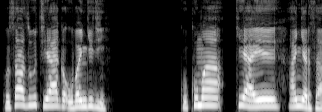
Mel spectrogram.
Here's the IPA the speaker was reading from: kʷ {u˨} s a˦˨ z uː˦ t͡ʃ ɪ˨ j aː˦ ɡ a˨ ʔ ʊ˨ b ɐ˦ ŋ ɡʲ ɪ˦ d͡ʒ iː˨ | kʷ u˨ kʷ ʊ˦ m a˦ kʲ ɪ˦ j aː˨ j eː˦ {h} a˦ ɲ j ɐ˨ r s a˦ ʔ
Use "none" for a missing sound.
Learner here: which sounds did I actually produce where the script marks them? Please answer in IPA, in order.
u˨, h

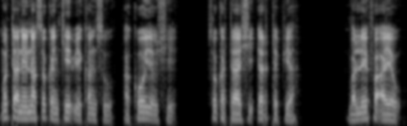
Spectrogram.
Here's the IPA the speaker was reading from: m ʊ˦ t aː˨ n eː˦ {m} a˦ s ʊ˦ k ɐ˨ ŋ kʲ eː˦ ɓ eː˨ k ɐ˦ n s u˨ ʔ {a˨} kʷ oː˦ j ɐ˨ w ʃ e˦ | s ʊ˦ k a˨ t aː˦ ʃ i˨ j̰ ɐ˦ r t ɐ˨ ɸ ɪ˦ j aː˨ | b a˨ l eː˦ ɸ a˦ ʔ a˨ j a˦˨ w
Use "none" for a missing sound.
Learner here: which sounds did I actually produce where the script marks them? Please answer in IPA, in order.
n, a˨

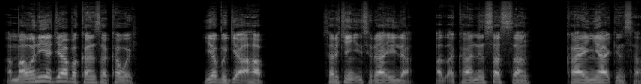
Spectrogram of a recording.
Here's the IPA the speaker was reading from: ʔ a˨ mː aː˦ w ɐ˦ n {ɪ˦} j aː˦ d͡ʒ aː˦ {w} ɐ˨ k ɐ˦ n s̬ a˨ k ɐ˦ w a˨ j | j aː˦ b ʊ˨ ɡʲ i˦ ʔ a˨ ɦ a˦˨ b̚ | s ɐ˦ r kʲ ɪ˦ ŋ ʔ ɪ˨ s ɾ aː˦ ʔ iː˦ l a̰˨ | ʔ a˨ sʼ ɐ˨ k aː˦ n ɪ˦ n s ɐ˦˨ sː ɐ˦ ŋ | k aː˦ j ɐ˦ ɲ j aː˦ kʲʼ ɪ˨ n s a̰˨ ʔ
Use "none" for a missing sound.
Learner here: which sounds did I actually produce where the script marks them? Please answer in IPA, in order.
i˦, b

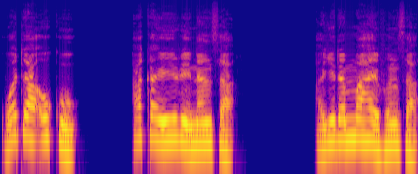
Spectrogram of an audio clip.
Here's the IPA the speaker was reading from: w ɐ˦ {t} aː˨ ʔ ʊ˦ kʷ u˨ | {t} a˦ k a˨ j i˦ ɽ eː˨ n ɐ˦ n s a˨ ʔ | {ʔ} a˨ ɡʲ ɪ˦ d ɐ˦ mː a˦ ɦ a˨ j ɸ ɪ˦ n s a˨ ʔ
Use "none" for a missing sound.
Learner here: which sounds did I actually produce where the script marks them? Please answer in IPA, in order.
t, ʔ, ʔ

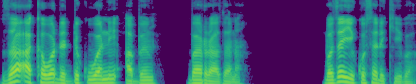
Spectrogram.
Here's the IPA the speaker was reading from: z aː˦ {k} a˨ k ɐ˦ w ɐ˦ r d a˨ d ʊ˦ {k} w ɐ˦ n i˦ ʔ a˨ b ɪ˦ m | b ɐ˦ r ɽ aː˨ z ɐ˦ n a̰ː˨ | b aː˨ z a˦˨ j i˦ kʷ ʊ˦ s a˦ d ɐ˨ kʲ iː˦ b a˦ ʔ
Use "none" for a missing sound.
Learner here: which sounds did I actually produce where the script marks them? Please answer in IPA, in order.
ʔ, k

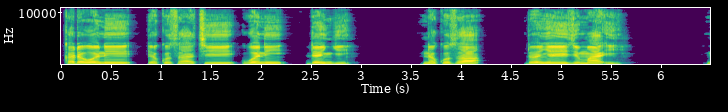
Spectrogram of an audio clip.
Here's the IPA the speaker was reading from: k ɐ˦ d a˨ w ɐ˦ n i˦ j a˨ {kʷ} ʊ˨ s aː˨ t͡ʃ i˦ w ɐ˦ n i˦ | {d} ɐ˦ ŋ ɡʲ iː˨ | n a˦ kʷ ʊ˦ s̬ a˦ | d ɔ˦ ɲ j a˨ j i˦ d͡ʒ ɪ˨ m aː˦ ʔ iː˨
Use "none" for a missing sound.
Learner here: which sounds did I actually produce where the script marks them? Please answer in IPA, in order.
kʷ, d

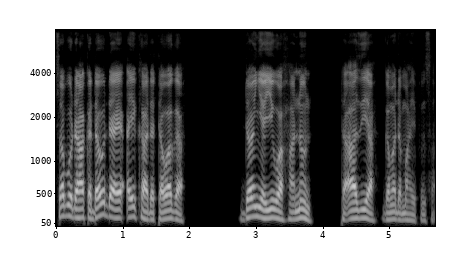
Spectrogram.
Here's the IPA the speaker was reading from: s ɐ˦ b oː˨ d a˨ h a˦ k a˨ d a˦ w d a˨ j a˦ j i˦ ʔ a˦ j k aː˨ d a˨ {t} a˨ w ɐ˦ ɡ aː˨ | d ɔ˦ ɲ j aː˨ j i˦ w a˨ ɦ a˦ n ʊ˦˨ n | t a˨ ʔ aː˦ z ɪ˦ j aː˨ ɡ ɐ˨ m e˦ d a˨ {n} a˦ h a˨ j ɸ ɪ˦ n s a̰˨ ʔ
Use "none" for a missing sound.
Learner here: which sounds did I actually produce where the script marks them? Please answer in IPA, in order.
t, m

